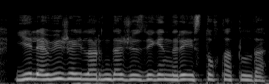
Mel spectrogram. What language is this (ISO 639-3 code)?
kaz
